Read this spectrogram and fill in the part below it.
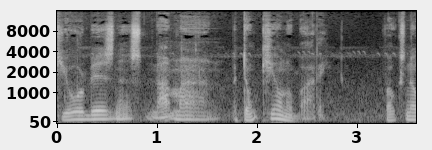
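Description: A man replies in a low, gruff voice, close by.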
